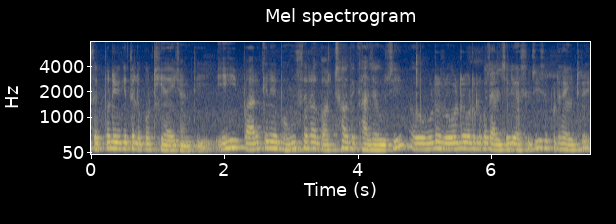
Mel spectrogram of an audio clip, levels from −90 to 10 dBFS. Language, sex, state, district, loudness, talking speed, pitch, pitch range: Odia, male, Odisha, Nuapada, -13 LUFS, 210 wpm, 155 Hz, 140-165 Hz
